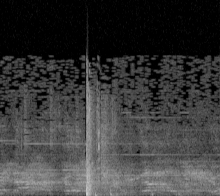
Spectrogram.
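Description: A baseball bat hitting a pitched ball once, a sharp crack about a second in, with people talking in the background.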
